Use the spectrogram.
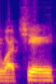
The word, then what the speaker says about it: Waakye: And then he got this restaurant called Rox Wache. Wache is spelled Wakye.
